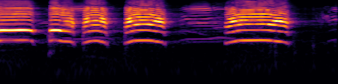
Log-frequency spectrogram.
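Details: In the Thar, where peacocks are dancing, an Indian peafowl gives five loud, nasal, honking wails in about three seconds, each note briefly arching in pitch, with no other sounds.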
